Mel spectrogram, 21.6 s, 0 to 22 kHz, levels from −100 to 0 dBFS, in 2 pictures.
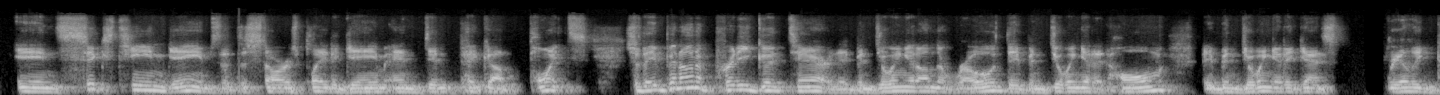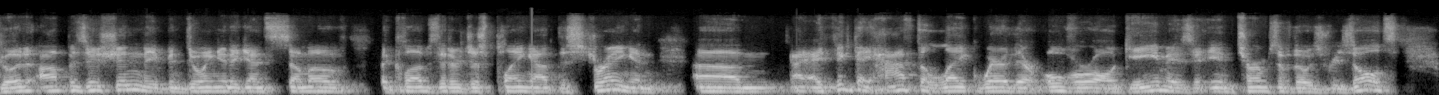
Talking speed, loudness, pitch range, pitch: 215 wpm, -26 LUFS, 110-130 Hz, 120 Hz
